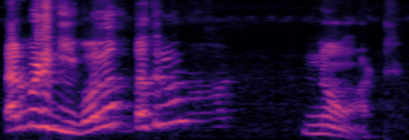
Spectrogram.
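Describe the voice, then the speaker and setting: A woman's voice: very high voice, wildly swooping pitch, brisk, a little mellow. A woman teaching English grammar to a class, drilling her students and telling them to answer aloud. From Bengal. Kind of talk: classroom lesson.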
